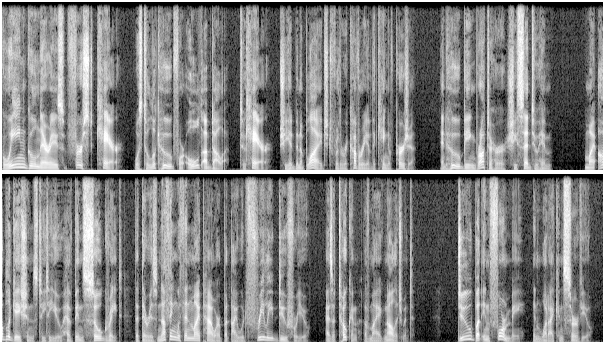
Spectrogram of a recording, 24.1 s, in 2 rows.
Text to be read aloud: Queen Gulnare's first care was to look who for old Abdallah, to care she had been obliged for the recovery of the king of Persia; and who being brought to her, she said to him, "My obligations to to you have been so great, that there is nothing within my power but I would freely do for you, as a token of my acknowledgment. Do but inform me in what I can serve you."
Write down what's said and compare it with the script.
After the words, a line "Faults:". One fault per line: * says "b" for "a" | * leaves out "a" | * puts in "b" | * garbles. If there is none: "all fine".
Queen Gulnare's first care was to look who for old Abdallah, to care she had been obliged for the recovery of the king of Persia; and who being brought to her, she said to him, "My obligations to to you have been so great, that there is nothing within my power but I would freely do for you, as a token of my acknowledgment. Do but inform me in what I can serve you."
Faults:
all fine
